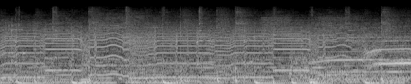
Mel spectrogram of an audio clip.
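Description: Electric guitar played hard in a rock style, with sustained notes, a few pitch bends, and a long held note in the second half.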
